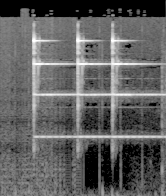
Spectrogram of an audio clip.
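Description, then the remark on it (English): A bicycle bell sound played from a phone app dings three times in quick succession, each bright metallic ring hanging briefly before the next, clear with no talking over it. “Oh, ring the bell.”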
